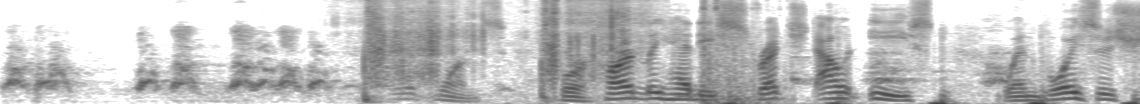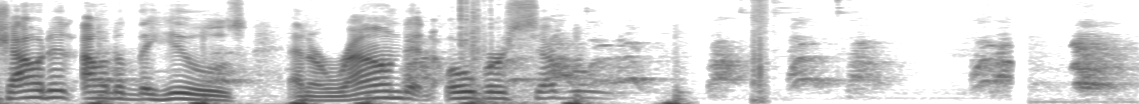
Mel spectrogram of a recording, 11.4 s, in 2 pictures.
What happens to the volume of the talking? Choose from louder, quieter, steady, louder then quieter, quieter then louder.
steady.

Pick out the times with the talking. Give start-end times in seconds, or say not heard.
1.9-8.8.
